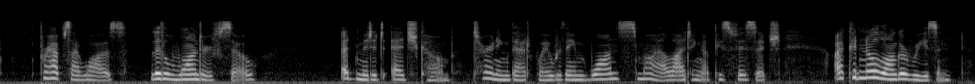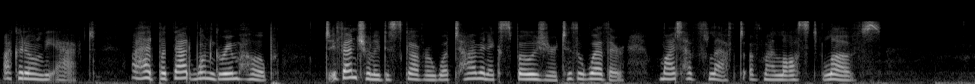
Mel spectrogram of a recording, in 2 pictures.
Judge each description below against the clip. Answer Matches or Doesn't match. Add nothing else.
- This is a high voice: Matches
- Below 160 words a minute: Doesn't match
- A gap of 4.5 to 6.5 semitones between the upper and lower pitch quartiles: Doesn't match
